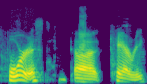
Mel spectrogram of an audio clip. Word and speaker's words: Forrest Carey: Forrest Carey, am I pronouncing his last name correctly? Yes.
